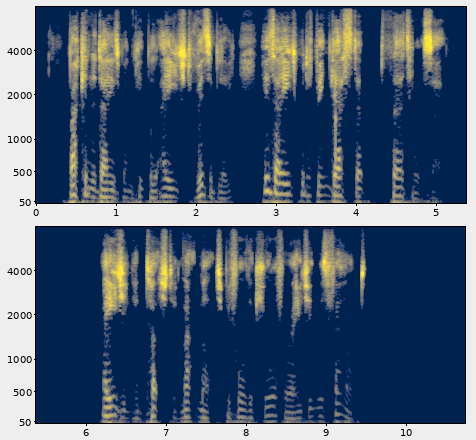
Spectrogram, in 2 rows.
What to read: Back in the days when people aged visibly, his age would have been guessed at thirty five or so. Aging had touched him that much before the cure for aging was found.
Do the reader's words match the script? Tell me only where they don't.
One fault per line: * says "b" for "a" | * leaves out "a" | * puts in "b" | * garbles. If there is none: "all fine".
* leaves out "five"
